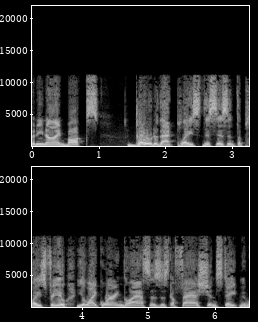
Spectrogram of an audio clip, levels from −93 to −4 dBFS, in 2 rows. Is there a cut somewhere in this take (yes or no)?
yes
